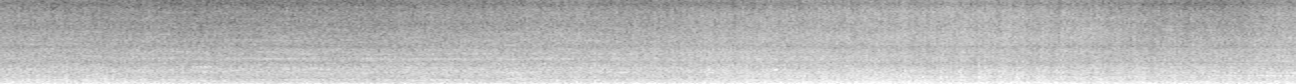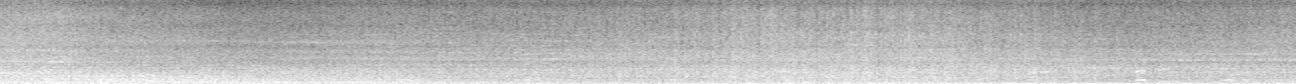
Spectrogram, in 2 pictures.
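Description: A long freight train rumbles and clatters past close by on the rails.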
